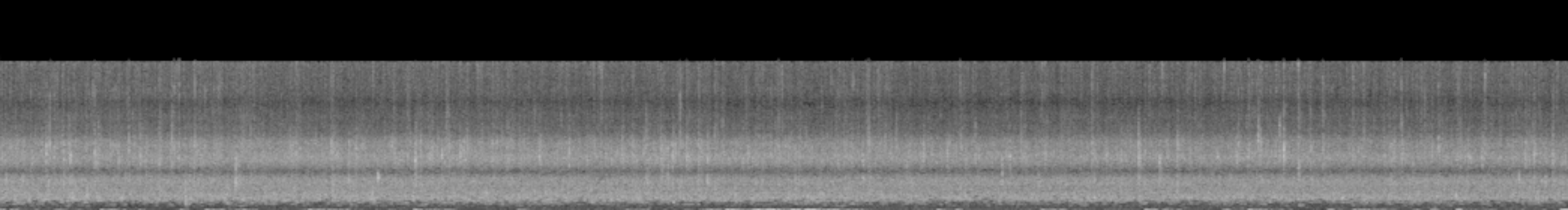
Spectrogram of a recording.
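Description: Heavy rain falling steadily on leaves and muddy ground, an even hiss of drops.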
